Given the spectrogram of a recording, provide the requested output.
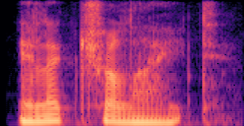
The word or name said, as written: electrolyte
